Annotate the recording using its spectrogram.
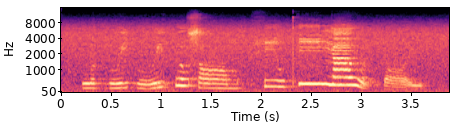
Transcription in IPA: wʊ˨k̚uː˨˧jpuː˨˥j kʷɐ˥wsɔː˧m | hiː˧wpʰiː˥ ŋaː˥wʊ˨k̚pɔː˨˩j

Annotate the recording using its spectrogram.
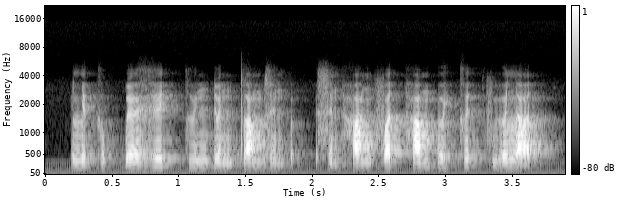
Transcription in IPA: lḛ˧˨kə˨˩p̚ ɓɛ˨˦ ɣe˦˥t̚ kɨ˧nɗə˨˩n t̪a˧mzə̰˧˨nʔ | sə̰˧˨nha˧ŋ fa˦˥t̚ha˨˦mʔə̰˧˥j kə˦˥t̚fɨ̰˧˥ə̯ la˨˩t̚

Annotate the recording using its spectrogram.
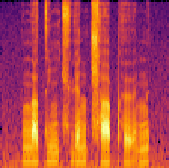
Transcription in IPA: n̪ä˧˥t̪i˧˥ŋt͡ɕʰɥɛ˧˥nʈ͡ʂʰä˧˥ pʰə̰˨˩˦n

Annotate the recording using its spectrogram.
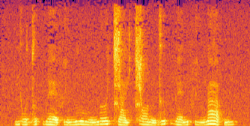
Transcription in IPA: jo˧˩do˧t̚bɛː˧˩fi˩˧n luː˧˩ŋɤː˧˥t͡ɕa˩˧j t͡ɕɔː˧˩ndɯː˧˥p̚bɛː˩˧ŋfi˩ ŋaː˥˨p̚ mi˧˥k̚

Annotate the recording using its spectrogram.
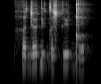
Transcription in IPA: hə døɠy ɡœzkyɡ͡ǃe

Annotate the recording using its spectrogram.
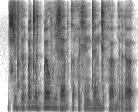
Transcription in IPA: ɕidɠɘ ɓœdlədɓœo̯ vizɛb kəhəxʲœndɛn ɡʲəhœ bɘrœ

